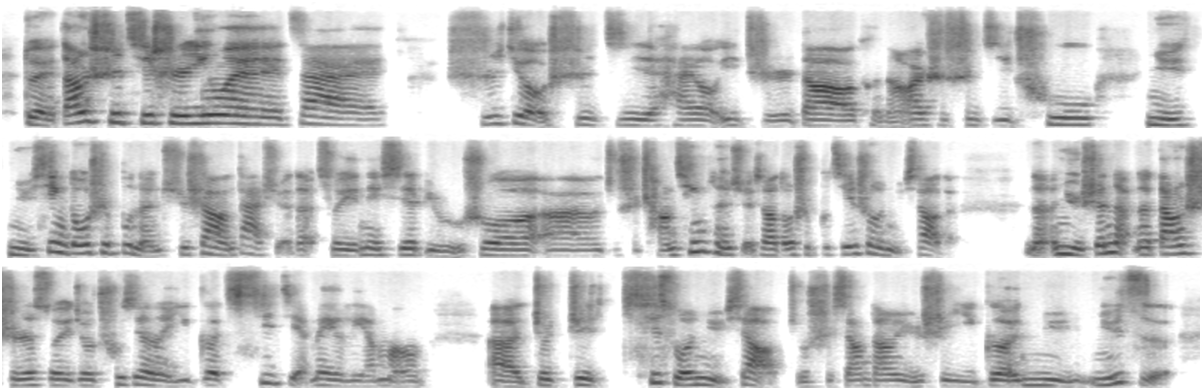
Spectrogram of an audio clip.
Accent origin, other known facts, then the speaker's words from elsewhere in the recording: Shanghai, China; moved away as an adult; also born or lived in Massachusetts, United States; now in United States; 我是上海人，然后呢，高中是在市三女中读的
